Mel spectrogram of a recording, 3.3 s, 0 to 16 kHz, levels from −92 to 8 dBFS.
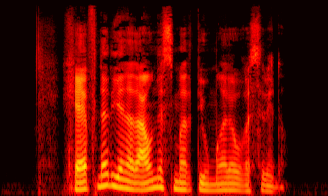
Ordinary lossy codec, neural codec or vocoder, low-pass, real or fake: MP3, 64 kbps; codec, 44.1 kHz, 7.8 kbps, Pupu-Codec; 14.4 kHz; fake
